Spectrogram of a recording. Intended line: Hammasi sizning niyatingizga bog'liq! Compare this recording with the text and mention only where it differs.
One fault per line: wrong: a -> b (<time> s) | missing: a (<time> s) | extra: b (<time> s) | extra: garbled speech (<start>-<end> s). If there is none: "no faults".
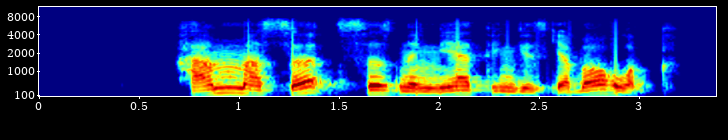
no faults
